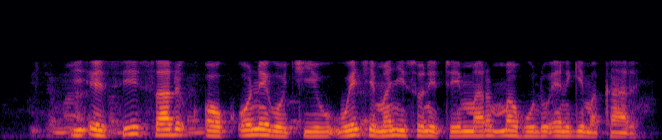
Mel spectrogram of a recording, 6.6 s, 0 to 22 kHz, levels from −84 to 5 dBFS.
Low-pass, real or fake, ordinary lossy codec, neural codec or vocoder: 3.6 kHz; real; none; none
